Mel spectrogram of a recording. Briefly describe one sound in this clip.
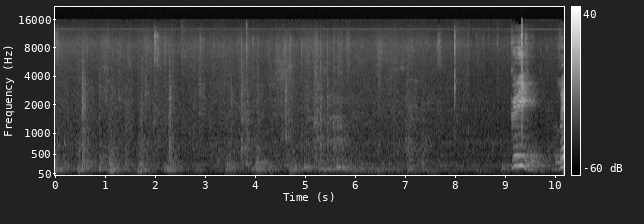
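A soft murmur of people talking quietly fills the room.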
